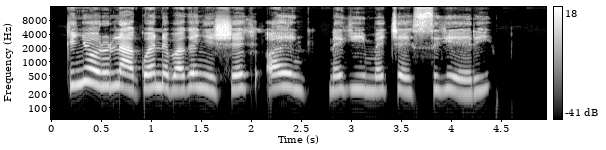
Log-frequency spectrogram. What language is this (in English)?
Kalenjin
